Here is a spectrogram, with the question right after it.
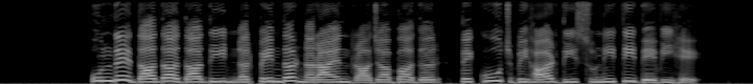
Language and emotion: Dogri, neutral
